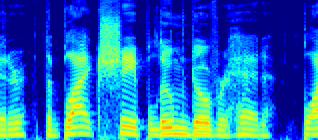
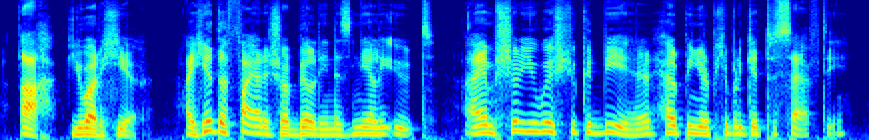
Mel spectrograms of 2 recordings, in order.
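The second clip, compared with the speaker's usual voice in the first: effortful, manly, put-on Swedish accent. Narrating a book, voicing a character with a masculine Swedish accent. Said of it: "trying desperately to do a threat a, a, a masculine Swedish accent".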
